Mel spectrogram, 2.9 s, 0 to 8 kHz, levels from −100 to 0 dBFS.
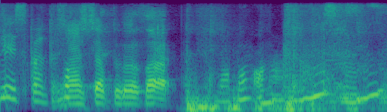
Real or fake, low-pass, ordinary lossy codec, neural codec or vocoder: fake; 7.2 kHz; none; codec, 16 kHz in and 24 kHz out, 0.6 kbps, FireRedTTS-2 codec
